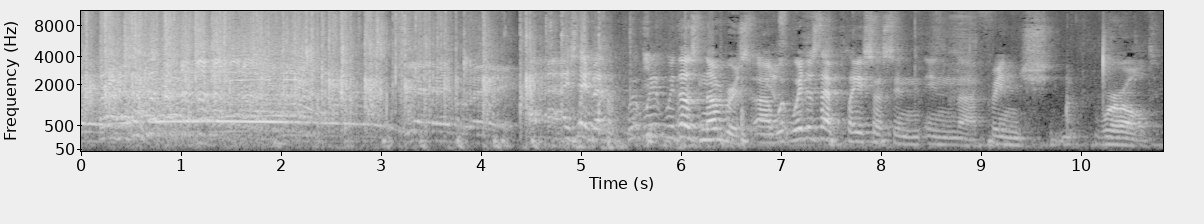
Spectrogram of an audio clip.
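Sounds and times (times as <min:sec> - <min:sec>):
voices cheering and whooping: 0:00.0 - 0:04.1
audience applause: 0:00.0 - 0:05.6
speech: 0:06.0 - 0:10.8.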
